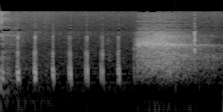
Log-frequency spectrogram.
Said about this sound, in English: Well, I tell you what, Pastor, let's pray, because I need to clear my throat.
